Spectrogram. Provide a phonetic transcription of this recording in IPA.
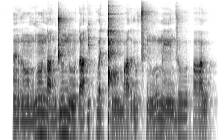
ɐ̃˩ r õː˩ ŋ ɡ õː˥ n ɑ˩ n d͡ʒ ũ˥ n ũː˩ ɗ ɑ˩ ɗ i˥ kʷ ɜ˥ ǃʰ õː˩ m ɑ˩ r u˩ t͡sʼ ĩ˩ ŋʷ ɪ˥ m ẽː˩ n z u˥ | ɑ˩ u̯

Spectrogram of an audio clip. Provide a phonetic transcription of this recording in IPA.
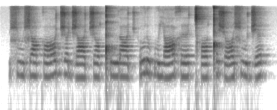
ɕ uː ɕ ɒː k ɔː d͡ʒ ɔ d͡ʒ ɒː t͡ʃ ɔ ǃʰ uː ɾ ɒː t͡ʃʼ u ɾ u ɓ u j ɒː x əː ǀʰ ɔ ǃ ə ʃ ɔː ɕ uː d͡ʒ ə

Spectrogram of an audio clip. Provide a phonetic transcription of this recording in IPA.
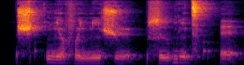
ʃ ɑ̰ ɲ ɐ̃ f ɐ̃ ɲ ĩ ʃ ʏ | ɬ ɯ b ĩ t͡sʼ ɑ̰ ʔ ɛ

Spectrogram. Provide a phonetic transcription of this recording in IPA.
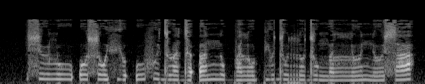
s ʉ l u ʔ o s o fʲ o ʔ u f ɨ d ɹ ɐ d ɐ ʔ ɐ nː o b a l o pʲ u d u r o d o ŋ ɐ lː ɵ n ɵ s a

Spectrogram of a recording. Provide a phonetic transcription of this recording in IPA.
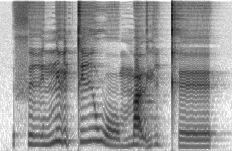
θ i˨ n ĩ˦˨ t i˦ w o˨ m a̰˦˨ ɪ̯ j ḭ˦˨ kʰ e˨

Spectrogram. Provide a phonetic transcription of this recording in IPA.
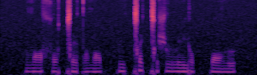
ð ɤ sˤ o ǀ e d i ðˤ ɯ pː i ǀ e ǀ i ʃ lː i j ɤ pː ɔ ɣ ɯ

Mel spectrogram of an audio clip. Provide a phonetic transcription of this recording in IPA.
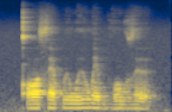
kʼ ɔ θ ɛ p ɨ w ɨ w e bʱ o w ð ɘ

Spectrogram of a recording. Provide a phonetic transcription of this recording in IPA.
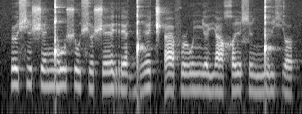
ʏ ɕ i ʃ e ŋ͡ǃ u ʃ u ɕ ʏ ʃ e rʲ æ ɡ͡ǃ e t͡ʃʼ æ f ɹ u ɲ e j æ χ i ɬ i ŋ͡ǃ i ç ə

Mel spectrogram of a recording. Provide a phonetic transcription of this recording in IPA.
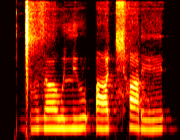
ɡ͡ǀ ʌ z ʌ w lʲ u ʔ ɑ t͡ɕʰ ɑ ɾ ɪ

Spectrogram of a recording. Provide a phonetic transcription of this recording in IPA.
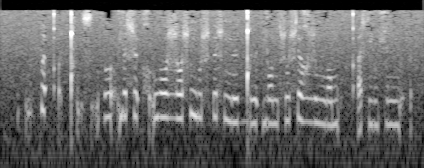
ʔ ṵ p ə ʔ qʼ ṵ ǃʰ ṵ s ṵ | l ɔ̰ j ə ɬ ø ʔ χ ṵ w ɔ ɮ ɔ ɬ ŋ u ɬ ʔ ø ɬ ŋ ø ɡ͡ǃ ø ʔ j ɔ n ɬ u ɬ ɾ ø ʁ ɮ u ŋ ɔ m ṵ ʔ qʼ ə ɬ j u ç ø n m ə̰ ʔ

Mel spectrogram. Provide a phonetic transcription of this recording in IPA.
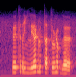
ø t r ə ʎ lʲ əː ɖ u t a t u ɳ o ɡ œ

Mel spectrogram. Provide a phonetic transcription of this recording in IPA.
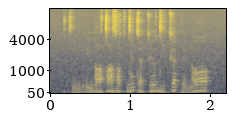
t͡s ĩ˩ r y˩˥ nʲ a˩˥ tˤ ø˧ zˤ u˧ t͡s d ɛ̃˥ t œ˩ t͡ʃ ø˥ u̯ d i˩˥ t͡ʃ œ˥ k ø˩ n ɔ˥

